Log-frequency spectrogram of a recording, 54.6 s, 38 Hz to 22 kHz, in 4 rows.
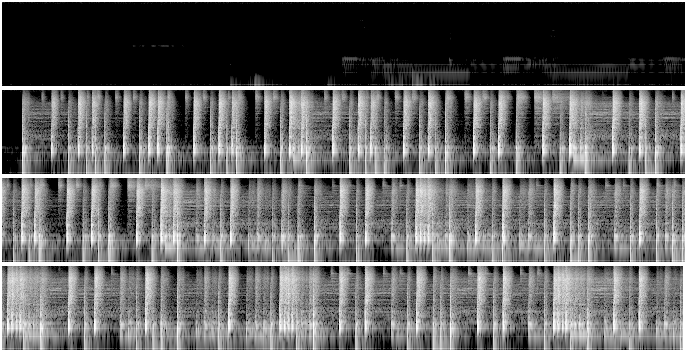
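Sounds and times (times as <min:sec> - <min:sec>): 
snare drum hits: 0:14.1 - 0:54.5.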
